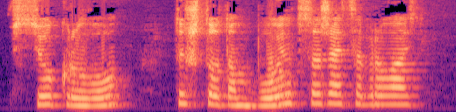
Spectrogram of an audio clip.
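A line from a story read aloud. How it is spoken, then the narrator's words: Exclaiming. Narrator (Russian): воскликнула я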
